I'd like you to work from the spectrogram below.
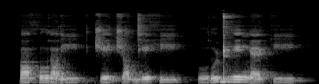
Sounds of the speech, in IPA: ɒ˧ h o˧ ɾ ɒ˩ ɾ i˧ | t͡ʃ e˩ t͡ʃ ɒ˩ ɡ e˩ h i˥ | u˩ ɾ u˥ ɖʱ e˥ ŋ æ˩ k i˧

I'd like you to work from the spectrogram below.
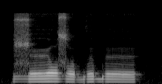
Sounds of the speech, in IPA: ɮ œː zˤ o ɡʷ ə b əː

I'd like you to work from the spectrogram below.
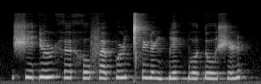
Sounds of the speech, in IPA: ʃ i ɗ y ɳ h ø h o f æ p u ɳ ǀʰ i ɳ i ɳ ɡ͡b e ɡ͡b o ɗ o ʃ ɯ ɳ

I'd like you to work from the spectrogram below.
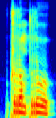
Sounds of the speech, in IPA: k r o˨˩ m p r uː˨˩

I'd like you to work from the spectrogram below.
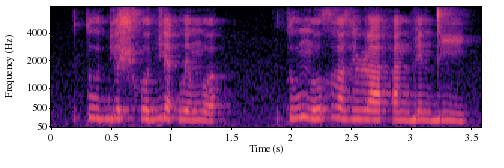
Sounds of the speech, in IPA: t u bʲ ʌ ʃ x o bʲ a ʔ w e ŋʷ ʌ | t u ŋ o x ɣ ʌ z y ɭ a h a n b e n d i

